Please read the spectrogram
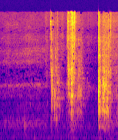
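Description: Light plastic clicks and rattles of a compact cassette being handled and fitted into the open tape compartment of a personal cassette player, two short clusters about one and one and a half seconds in.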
